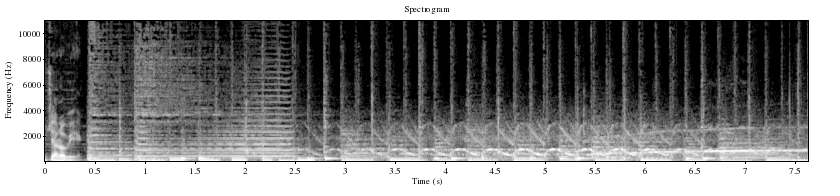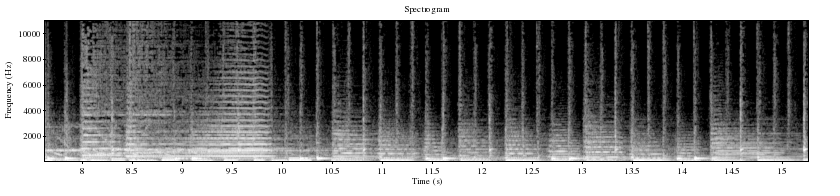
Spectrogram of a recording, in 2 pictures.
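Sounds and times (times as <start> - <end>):
speech: 0.0 - 0.5
busy music intro with brass-like tones and percussion hits: 0.4 - 15.2
police-style siren wailing: 1.7 - 10.2.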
